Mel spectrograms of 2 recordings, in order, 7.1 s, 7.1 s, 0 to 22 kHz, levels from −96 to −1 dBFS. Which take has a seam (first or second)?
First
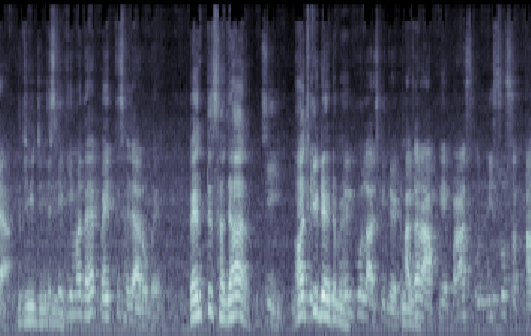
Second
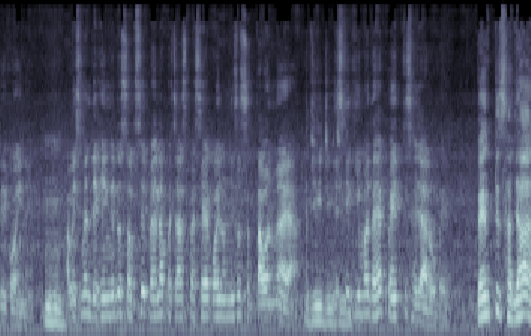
first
